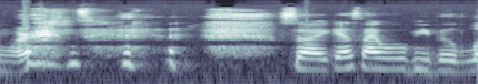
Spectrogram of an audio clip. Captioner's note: laugh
